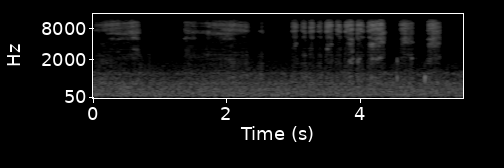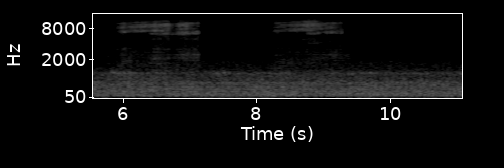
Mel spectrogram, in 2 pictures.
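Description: Felt-tip marker drawing lines on painted corrugated cardboard: faint scratchy strokes, several longer ones spaced a second or two apart, and a quick run of short strokes about three to five seconds in.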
